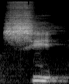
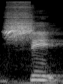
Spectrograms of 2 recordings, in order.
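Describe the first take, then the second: First: The pitch stays low and level. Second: The pitch stays mid and level. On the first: "that's a low level" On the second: "that's the middle level"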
